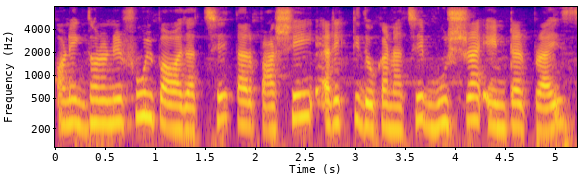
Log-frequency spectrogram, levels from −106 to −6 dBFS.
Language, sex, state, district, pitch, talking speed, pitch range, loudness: Bengali, female, West Bengal, Dakshin Dinajpur, 230 Hz, 170 wpm, 205-260 Hz, -16 LUFS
